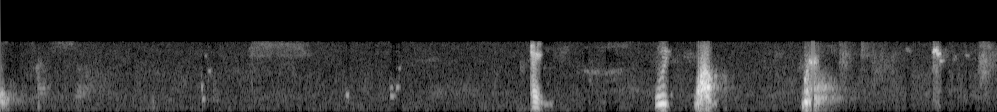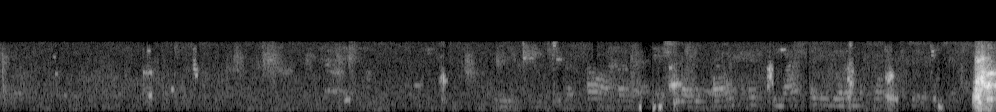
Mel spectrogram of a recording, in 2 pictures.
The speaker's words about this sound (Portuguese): Tá bom. Cachorro, seu chato. Peraí, que eu já vou falar com ele.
